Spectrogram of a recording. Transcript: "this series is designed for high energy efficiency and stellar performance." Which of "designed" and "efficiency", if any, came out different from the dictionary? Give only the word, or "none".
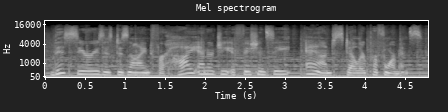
none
